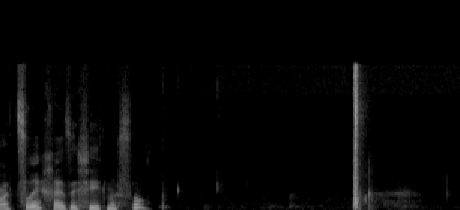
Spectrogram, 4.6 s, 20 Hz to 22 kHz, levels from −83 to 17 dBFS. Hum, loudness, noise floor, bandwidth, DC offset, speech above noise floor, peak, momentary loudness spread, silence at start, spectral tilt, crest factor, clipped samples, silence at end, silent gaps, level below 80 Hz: none; -28 LUFS; -72 dBFS; 15.5 kHz; under 0.1%; 41 dB; -2 dBFS; 12 LU; 0 s; -2.5 dB/octave; 32 dB; under 0.1%; 1 s; none; under -90 dBFS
